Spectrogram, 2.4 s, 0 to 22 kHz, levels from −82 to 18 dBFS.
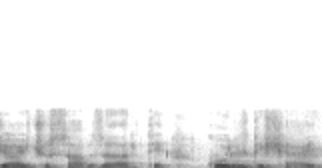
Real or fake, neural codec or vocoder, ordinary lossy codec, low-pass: real; none; none; none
